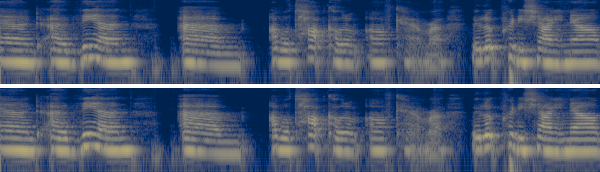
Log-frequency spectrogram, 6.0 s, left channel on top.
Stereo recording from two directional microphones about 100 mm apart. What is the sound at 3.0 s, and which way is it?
A woman's voice, 20° right (ahead or behind).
